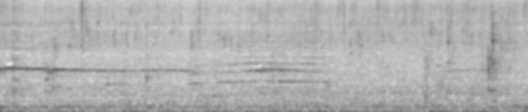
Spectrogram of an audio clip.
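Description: Goat udder pieces deep-frying in a pot of hot oil: a steady sizzle with spitting, crackling oil.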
